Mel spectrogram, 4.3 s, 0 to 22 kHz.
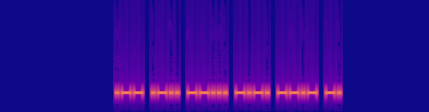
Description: Morse code, heard as a keyed tone, about 40 wpm, 700 Hz. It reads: WL7CQN
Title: USA Call Signs - 6 Characters - 2x Character Spacing - 40wpm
